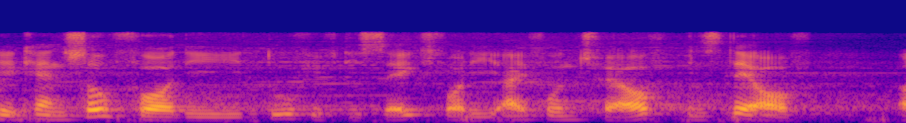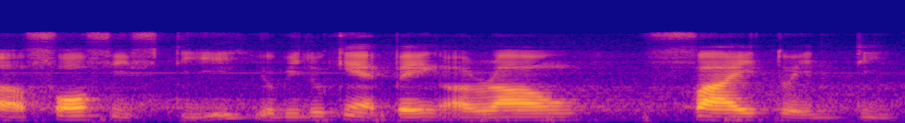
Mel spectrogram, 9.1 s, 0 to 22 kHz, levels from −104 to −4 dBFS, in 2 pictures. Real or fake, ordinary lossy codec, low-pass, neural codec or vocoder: real; none; 7.2 kHz; none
